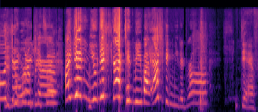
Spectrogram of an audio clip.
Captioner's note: laughs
